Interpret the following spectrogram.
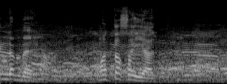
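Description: A group of men talking over one another, several voices at once.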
